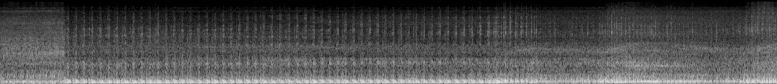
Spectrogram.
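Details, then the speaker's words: Barn-find Yamaha Vmax V4 running after a loose ground was fixed so the gauge and cooling fan now work, fan audible: deep, even pulse but a muted, thin exhaust note lacking punch; flat exhaust, owner thinks these exhausts must go. "It really doesn't sound that great. Like as far as meatiness, you know? I think these gotta go. Yeah, it sounds kind of lame."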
